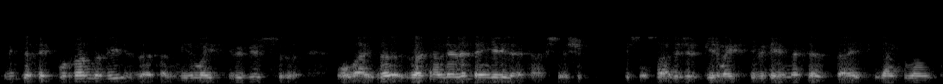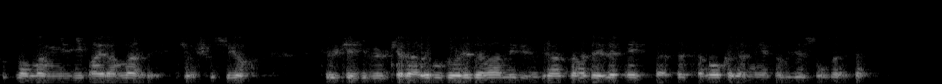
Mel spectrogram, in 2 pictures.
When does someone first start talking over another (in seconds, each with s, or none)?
none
